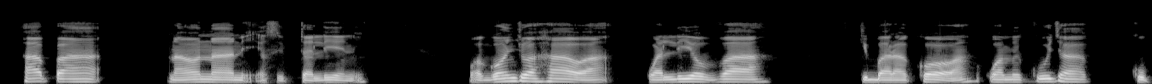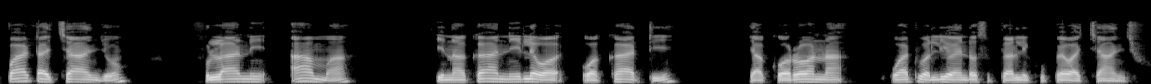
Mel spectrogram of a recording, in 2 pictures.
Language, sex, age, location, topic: Swahili, male, 18-24, Kisumu, health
